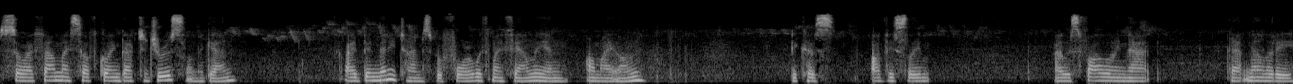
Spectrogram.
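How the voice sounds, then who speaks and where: A woman's very deep, low voice with an American accent, monotone and flat, at a moderate pace with long, frequent pauses over noticeable background noise. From US West Coast, San Francisco. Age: 60s. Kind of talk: testimony.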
